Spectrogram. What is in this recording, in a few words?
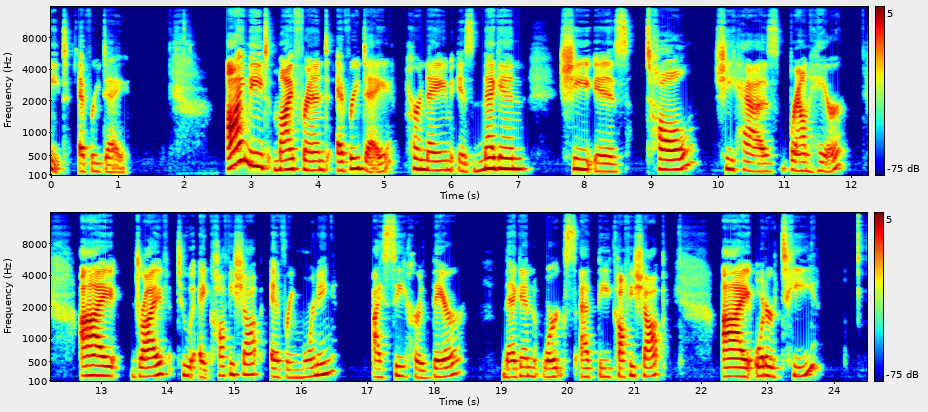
conversation with accent from the USA; “Who do you meet everyday?”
